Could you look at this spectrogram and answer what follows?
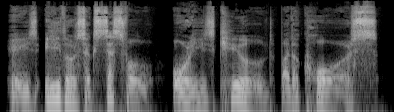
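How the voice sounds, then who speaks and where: A man puts on a growling character voice with a very deep, low pitch. He speaks at a very slow pace with lively intonation. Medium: read story. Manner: blunt, gruff.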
